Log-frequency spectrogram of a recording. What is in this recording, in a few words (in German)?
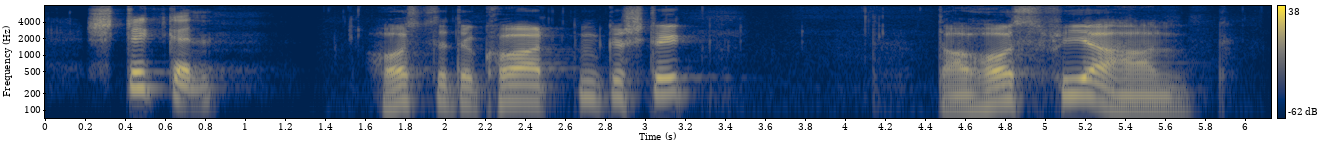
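"schdegken", wittlicher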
